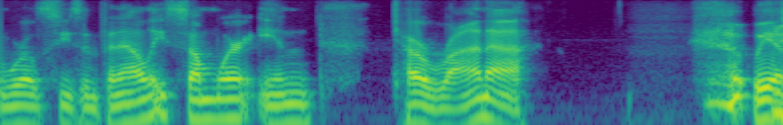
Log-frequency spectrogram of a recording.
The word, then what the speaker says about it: Tirana: It's Tirana? Tirana. Yeah. It's a There- way it's Yeah. this way that we pronounce it. Oh, you going to Tirana tomorrow? No, yeah, Oh, yeah. No, That's awful. There's no T's, there's R's in there for some reason. It just kind of rumbles out.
